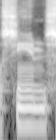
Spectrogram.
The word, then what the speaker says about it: Siem: No, but I did double check Marcel Siem's PGA Tour profile page for the pronunciation, and it is Siem.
